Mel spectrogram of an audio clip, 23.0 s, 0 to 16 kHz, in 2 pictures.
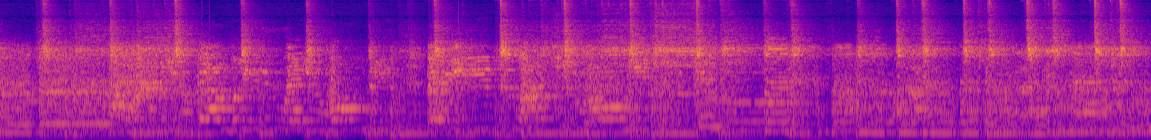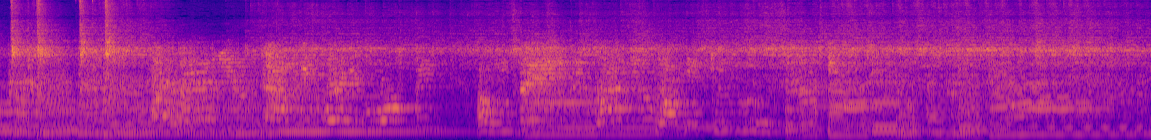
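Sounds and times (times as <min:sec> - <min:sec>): blues-rock electric guitar: 0:00.0 - 0:23.0
stomped beat: 0:00.0 - 0:23.0.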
